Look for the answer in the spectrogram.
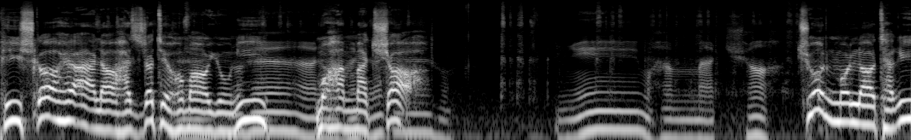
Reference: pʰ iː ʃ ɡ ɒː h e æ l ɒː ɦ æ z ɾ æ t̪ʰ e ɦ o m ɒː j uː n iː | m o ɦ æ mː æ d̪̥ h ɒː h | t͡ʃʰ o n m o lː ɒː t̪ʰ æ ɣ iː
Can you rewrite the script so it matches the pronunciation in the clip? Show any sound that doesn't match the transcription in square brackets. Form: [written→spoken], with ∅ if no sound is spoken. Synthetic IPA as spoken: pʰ iː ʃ ɡ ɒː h e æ l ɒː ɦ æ z ɾ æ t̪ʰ e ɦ o m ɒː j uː n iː | m o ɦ æ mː æ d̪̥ [h→ʃ] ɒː h | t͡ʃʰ o n m o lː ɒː t̪ʰ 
